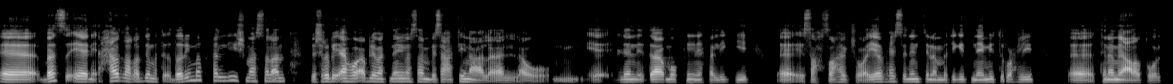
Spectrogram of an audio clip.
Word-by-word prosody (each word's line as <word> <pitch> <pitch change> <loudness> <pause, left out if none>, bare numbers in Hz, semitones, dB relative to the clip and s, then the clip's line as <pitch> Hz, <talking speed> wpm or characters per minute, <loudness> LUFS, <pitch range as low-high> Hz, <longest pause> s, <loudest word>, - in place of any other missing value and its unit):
آآ 115 -1 +8
بس 170 - +4
يعني 125 -1 +4
حاولي 155 -1 +3
على - - 0
قد 155 - -4
ما 140 - -3
تقدري 125 +4 0
ما 195 +2 -2
تخلّيش 175 -2 -5
مثلًا 150 0 0 0.3
تشربي 145 0 +1
قهوة 140 -1 +5
قبل 145 -1 +1
ما 130 - +3
تنامي 140 +2 -2
مثلًا 135 -2 -1
بساعتين 120 +2 -1
على 95 - +2
الأقل، 95 -1 -2
أو - - -4
م - - -13 0.2
ي - - -4 0.2
لإن 120 -1 -1
ده 115 0 +8
ممكن 115 -1 -4
يخلّيكِ 110 +1 -6 0.3
يصحصحِك - - -2
شوية، 125 +2 +2
بحيث 130 0 -4
إن 120 - -1
أنتِ 125 +1 -2
لمّا 105 +1 -3
تيجي 115 0 -3
تنامي 110 +2 -1
تروحي 115 0 -5 0.4
آآ 95 - +1
تنامي 110 -1 +3
على 100 - +5
طول، - - -8
120 Hz, 205 wpm, -25 LUFS, 115-140 Hz, 0.4 s, آآ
